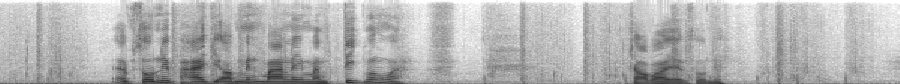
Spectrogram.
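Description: Seeds are pressed into soil with soft crunching sounds.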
